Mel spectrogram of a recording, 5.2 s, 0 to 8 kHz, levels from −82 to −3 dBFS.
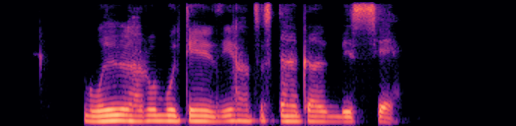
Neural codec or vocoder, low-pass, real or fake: codec, 16 kHz, 1 kbps, X-Codec, HuBERT features, trained on general audio; 7.2 kHz; fake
